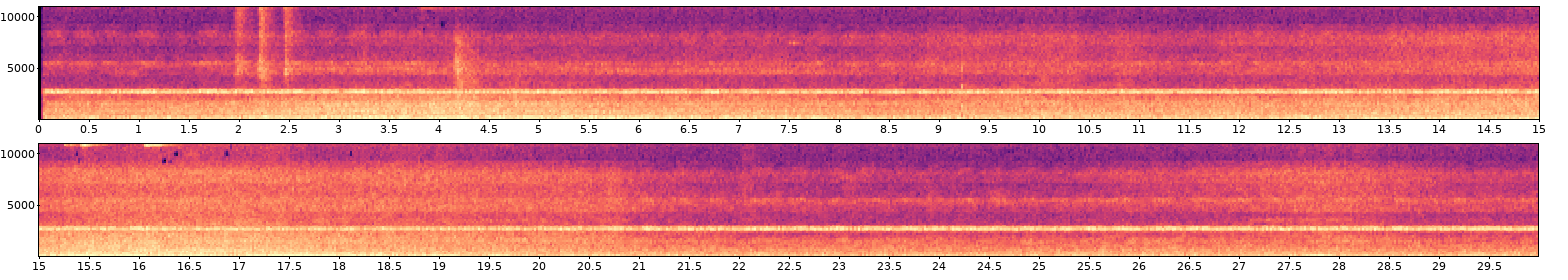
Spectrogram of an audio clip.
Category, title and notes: Sound effects > Animals
Cicadas outside my room
This is a recording made on a Samsung Galaxy of the sound of cicadas and street sounds from my room in West Africa at night. There are other sounds like passing cars and a water pump whirring.
africa, cicadas, field-recording, insects, nature, night, night-sounds, Street-sounds, summer, tropical, water-pump, West-Africa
